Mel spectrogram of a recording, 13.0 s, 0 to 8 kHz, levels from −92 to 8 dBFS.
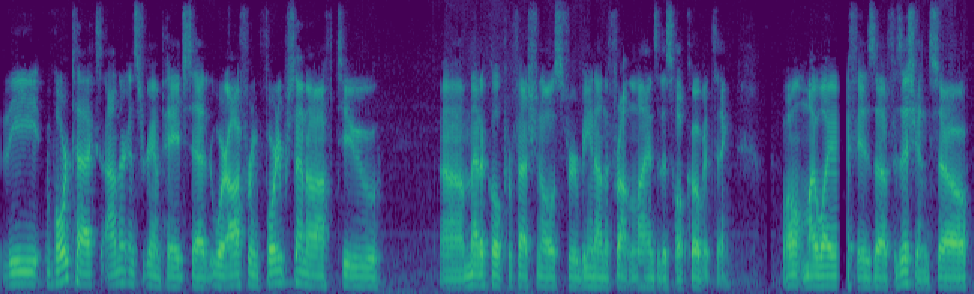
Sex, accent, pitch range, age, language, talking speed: male, American, 95-105 Hz, 20-39, English, 150 wpm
